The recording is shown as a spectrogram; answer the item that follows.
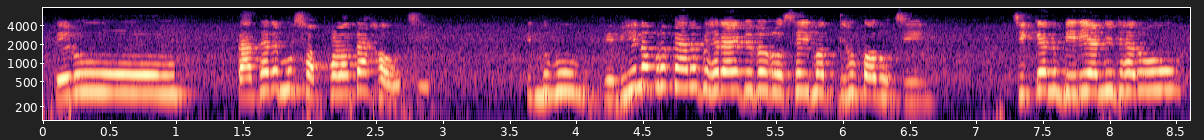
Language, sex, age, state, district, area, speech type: Odia, female, 60+, Odisha, Kendrapara, urban, spontaneous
